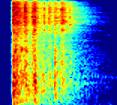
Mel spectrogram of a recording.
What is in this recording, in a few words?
cutlery fork drawer place hard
